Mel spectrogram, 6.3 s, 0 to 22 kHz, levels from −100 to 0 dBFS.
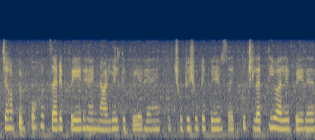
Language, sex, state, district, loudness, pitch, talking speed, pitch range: Hindi, female, Bihar, Katihar, -20 LUFS, 230 Hz, 190 wpm, 225-245 Hz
